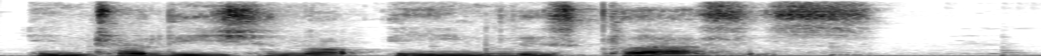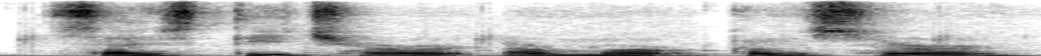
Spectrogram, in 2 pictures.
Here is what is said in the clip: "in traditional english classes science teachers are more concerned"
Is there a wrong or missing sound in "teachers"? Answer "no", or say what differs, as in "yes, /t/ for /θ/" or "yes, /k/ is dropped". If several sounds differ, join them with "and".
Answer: yes, /z/ is dropped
